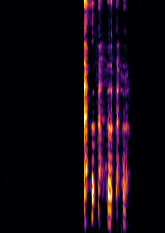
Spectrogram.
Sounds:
Cough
